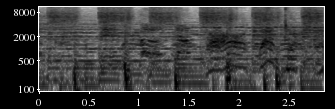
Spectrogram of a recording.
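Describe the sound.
A voice imitates a duck's quacking with a quick run of nasal, honking bursts over a steady, dense background.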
